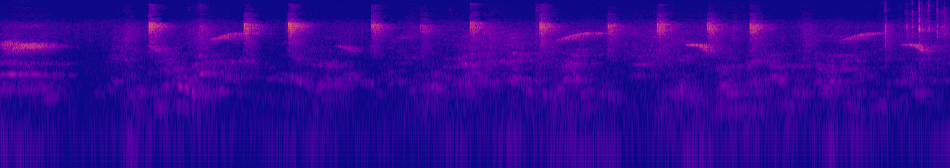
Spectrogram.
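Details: Javan myna in active song, mixing quick rising whistles, sharp high ticks and varied chattering notes in an irregular, busy sequence at fairly low volume.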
